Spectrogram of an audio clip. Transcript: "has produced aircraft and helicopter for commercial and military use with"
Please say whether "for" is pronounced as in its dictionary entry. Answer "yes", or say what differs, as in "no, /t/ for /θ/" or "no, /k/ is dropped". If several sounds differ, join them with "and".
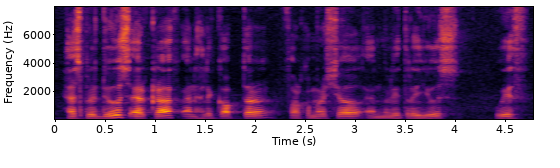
yes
